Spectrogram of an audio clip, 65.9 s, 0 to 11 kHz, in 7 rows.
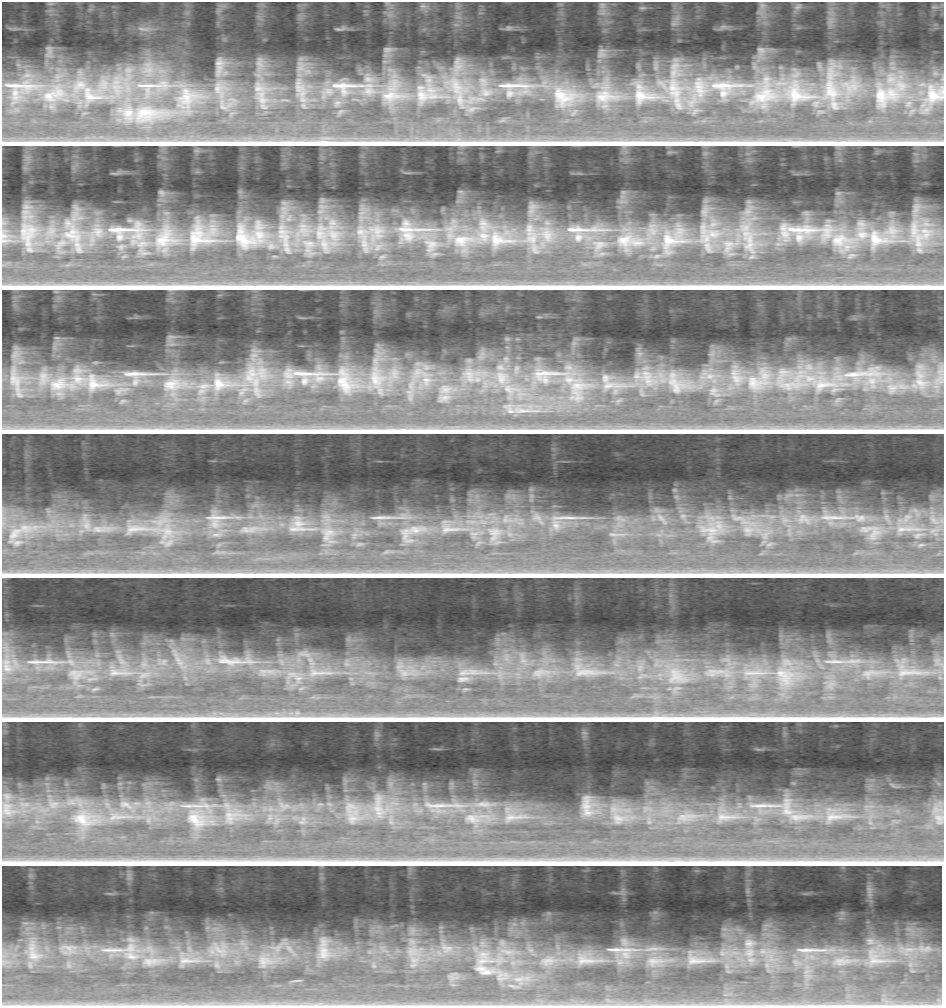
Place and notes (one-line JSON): {"title": "丹路, 南迴公路 Shizi Township - Bird call", "date": "2018-03-28 05:52:00", "description": "Beside the road, Chicken roar, in the morning, Traffic sound, Bird call\nBinaural recordings, Sony PCM D100+ Soundman OKM II", "latitude": "22.20", "longitude": "120.75", "altitude": "90", "timezone": "Asia/Taipei"}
